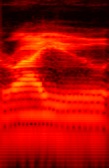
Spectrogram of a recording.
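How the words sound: The name is said the American way. This is how it is said in the States. "Ryu in the States"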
